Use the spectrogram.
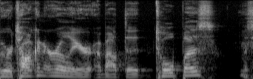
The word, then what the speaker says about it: tulpa: So we were talking earlier about the tulpas. That's how we pronounce it, tulpa.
